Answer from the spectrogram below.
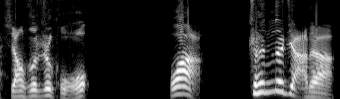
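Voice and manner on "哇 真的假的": high, wide-eyed disbelief; amazed emperor. A narrator's reading. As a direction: gasp it out as an astonished question. Emperor amazed at conjurer's claim.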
